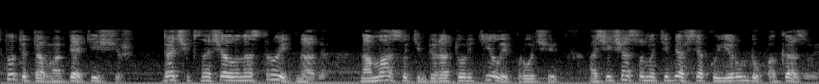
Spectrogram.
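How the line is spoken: Sad. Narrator (Russian): Сказал печально

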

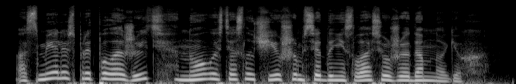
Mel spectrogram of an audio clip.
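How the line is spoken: Mournful voice. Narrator (Russian): проговорил скорбным голосом

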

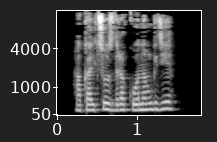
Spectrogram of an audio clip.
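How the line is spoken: Sharp question. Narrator (Russian): спросила резко

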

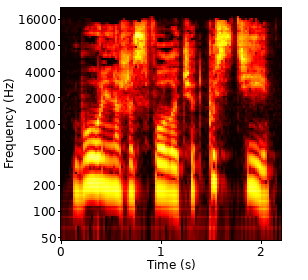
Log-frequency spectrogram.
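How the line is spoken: Hissing. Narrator (Russian): Тот зашипел

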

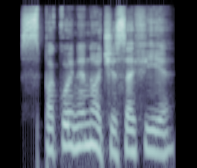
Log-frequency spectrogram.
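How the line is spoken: Sigh. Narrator (Russian): вздохнул Павел

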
